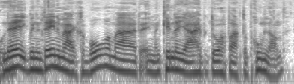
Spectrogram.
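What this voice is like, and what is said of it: Non-native Dutch accent. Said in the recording (Dutch): “je hoort misschien aan mijn accent dat ik niet autochtoon Nederlander ben”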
